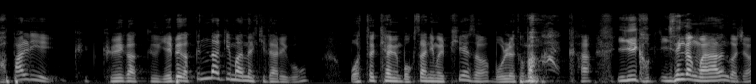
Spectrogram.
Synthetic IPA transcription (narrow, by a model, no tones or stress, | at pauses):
ap͈aʎːi | kjoɦe̞ɡakɯje̞be̞ɡak͈ɯnːaɡimanɯɭkidaɾiɡo | ʌt͈ʌkʰe̞ɦamjʌnmok̚s͈aɲimɯɭpʰie̞s̬ʰʌmoɭːe̞tomaŋaɲik͈aikʌisʰe̞ŋɡaŋmanɦanɯnɡʌd͡ʑo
